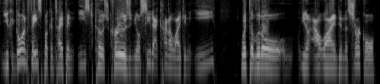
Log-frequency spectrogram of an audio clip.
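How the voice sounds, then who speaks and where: An American man hosts a podcast in a relaxed, enthusiastic way, often turning to address his audience directly. His voice sits at a medium pitch and the recording is very dry, with no room sound. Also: moderate pace, no echo. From United States. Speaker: podcast host. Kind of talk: casual chat.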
